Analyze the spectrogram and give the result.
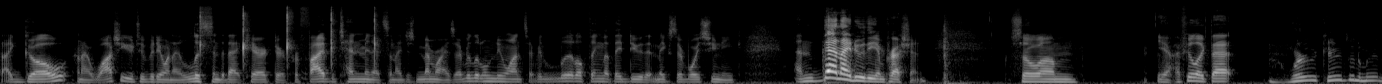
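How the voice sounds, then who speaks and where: A man's voice: medium pitch, fairly bright tone. A man hosting a casual livestream Q&A, chatting loosely and reading viewer messages aloud. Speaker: livestream host answering chat.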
